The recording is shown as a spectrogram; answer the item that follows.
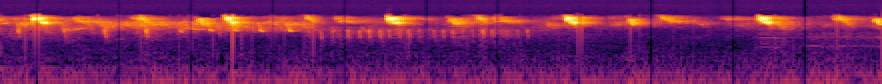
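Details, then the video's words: Common starling lingering by its empty nest box after the young flew off, pouring out quick squeaky warbles and whistles with soft rattling undertones, strongest about once a second. "Скворец - скучает у пустого скворечника. Улетели дети."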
